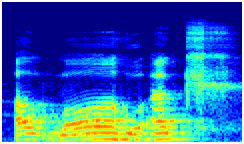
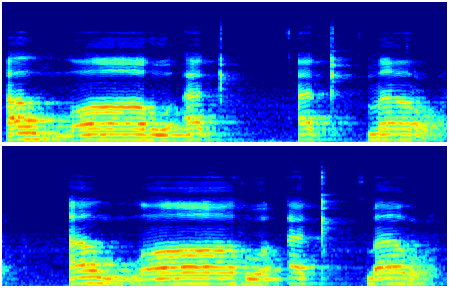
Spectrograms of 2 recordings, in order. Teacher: Sedangkan huruf kaf mengalir tapi hanya berupa percikan nafas. Maka bunyinya adalah bunyi sukunnya. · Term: kaf sukun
